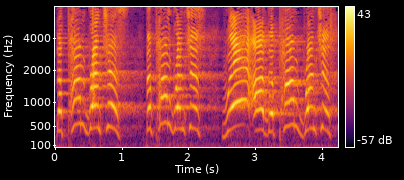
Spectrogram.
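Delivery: high, slow, loud desperate cry; shouting. A narrator's reading. Donkey shouting for palm branches in the street, high and loud. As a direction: wail it out, demanding what's missing. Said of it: "he shouted".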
